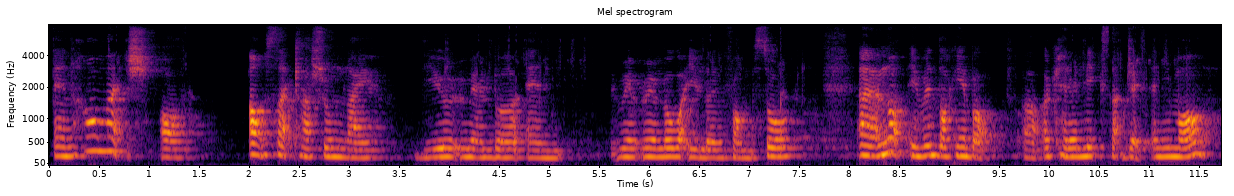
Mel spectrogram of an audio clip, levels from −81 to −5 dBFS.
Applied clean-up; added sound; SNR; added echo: neural separator model SepFormer DNS4.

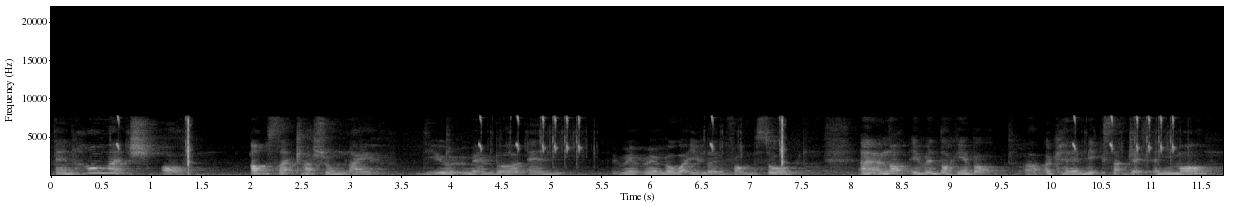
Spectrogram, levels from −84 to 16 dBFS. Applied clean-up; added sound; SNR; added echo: none; Mechanisms; 9 dB; reverberation time 1.1 s.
